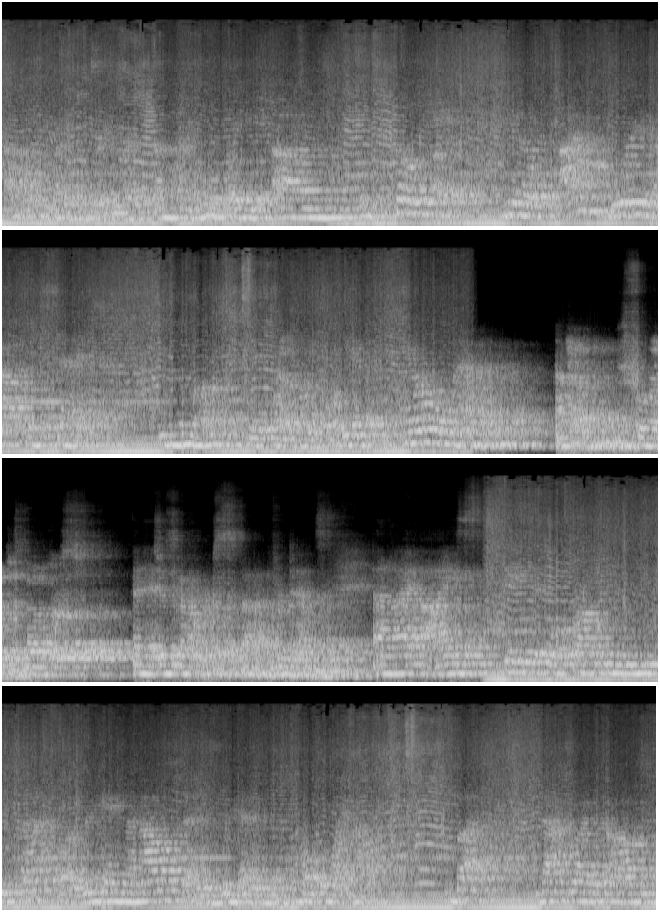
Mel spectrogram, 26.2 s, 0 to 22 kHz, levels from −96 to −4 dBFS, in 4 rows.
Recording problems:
room echo; strong; dies away in 1.1 s
off-mic speech; far
muffled; very; fading above 3 kHz
squashed, flat; somewhat
electrical hum; loud; until 11 s and from 18 s on; 60 Hz, 7 dB below the speech

